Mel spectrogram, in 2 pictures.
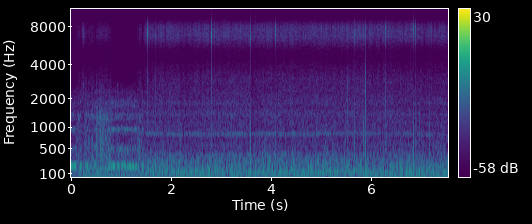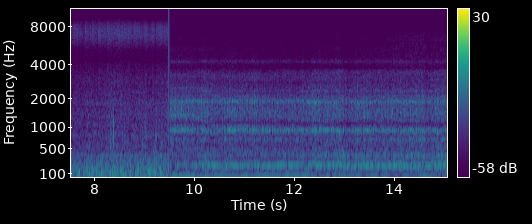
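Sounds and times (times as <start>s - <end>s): motorcycle engine rumble: 0.0s - 15.0s
wind noise: 0.0s - 15.0s.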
